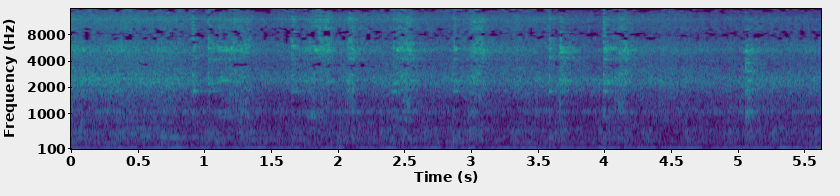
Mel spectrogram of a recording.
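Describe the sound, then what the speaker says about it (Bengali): Onion paste frying in a pan while being stirred, a constant close sizzle punctuated by repeated soft scraping strokes of the spoon against the pan, with no talking. "4-5 মিনিট নাড়াচাড়া করব"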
